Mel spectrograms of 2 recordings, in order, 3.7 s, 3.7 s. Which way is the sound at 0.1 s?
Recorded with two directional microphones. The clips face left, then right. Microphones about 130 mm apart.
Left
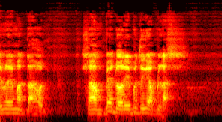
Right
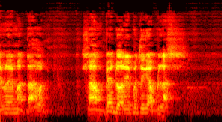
25° left (ahead or behind).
